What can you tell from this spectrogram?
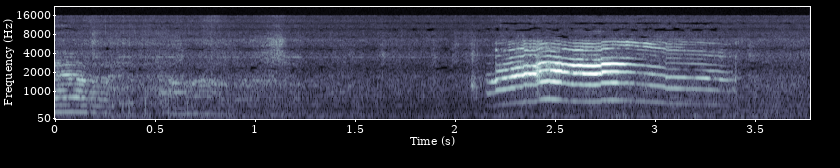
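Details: An injured domestic father cat, struck by someone unknown, lets out one long, rising-then-falling meow lasting just over a second. Soft speech-like murmurs come before it in a quiet room.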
